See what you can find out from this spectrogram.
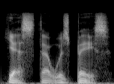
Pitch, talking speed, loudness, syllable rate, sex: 85 Hz, 210 wpm, -18 LUFS, 3.8 syllables/s, male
